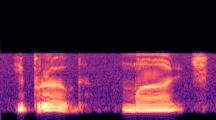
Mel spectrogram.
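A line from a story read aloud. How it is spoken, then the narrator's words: Tender and sad. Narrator (Russian): ласково и печально проговорила она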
